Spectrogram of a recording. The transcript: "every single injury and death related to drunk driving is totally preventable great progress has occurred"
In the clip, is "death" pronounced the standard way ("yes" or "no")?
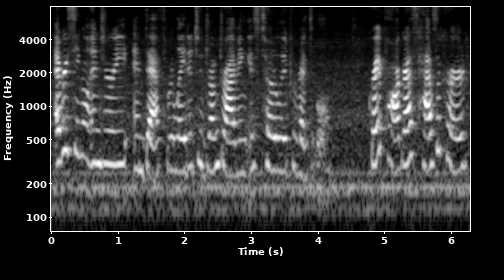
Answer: yes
